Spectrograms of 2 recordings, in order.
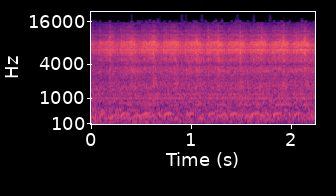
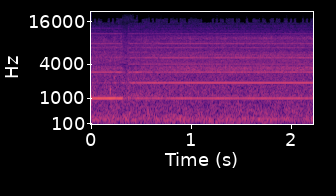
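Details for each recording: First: Small fischertechnik robot-arm motor on diagnostics test at speed 3: steady high-pitched whir with strong even tone, not easily slowed by a finger, unlike its weak counterpart; runs healthily. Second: Fischertechnik pneumatic hand motor set to speed 3 from the diagnostics interface: a steady, thin high-pitched whine with no change in speed; the motor is energized at low drive but stalled and not turning.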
